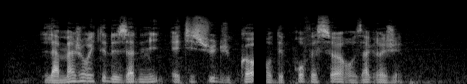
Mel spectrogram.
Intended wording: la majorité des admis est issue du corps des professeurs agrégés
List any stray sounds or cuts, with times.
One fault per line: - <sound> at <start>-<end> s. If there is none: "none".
- dropout at 2.5-2.7 s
